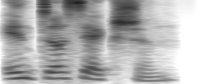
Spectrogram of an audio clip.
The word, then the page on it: intersection: Indian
